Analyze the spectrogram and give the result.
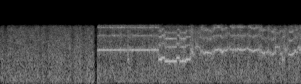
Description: SSTV (slow-scan television), PD 290.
